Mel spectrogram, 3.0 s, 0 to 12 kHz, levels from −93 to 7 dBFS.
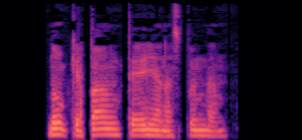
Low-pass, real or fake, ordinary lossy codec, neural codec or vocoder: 10.8 kHz; fake; MP3, 48 kbps; vocoder, 48 kHz, 128 mel bands, Vocos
